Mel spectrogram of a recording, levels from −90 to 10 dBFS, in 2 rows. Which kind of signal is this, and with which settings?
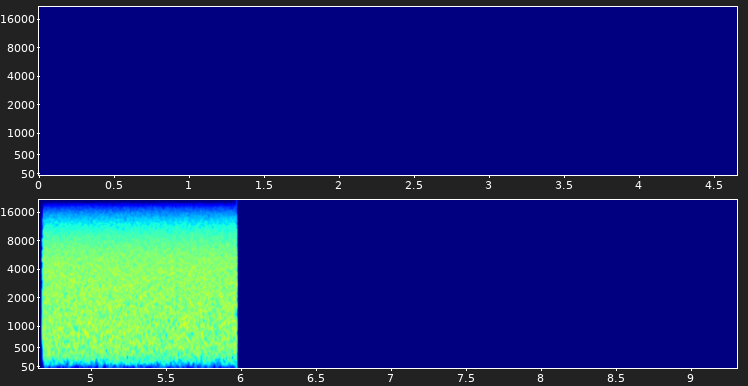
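noise band 380–5700 Hz, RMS -20 dBFS 1.29 s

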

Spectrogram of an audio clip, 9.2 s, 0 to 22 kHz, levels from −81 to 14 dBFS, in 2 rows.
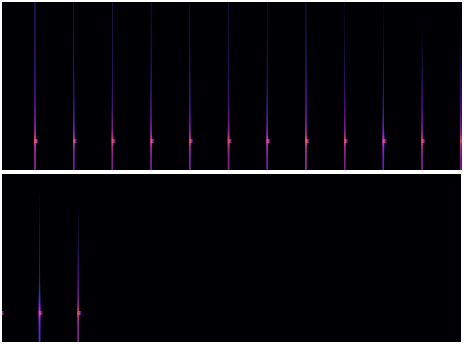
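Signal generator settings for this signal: metronome 155 bpm, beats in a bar 7, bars 2, 3930 Hz, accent 4 dB -8 dBFS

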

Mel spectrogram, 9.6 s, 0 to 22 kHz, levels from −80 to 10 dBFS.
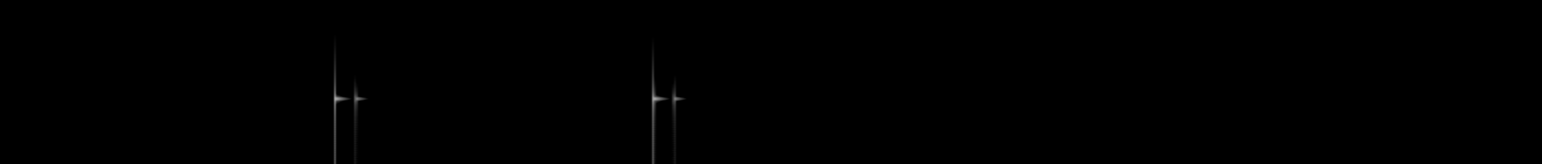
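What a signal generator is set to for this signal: sonar ping 1840 Hz, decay 0.10 s, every 1.99 s, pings 2, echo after 0.13 s, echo -15.5 dB -16 dBFS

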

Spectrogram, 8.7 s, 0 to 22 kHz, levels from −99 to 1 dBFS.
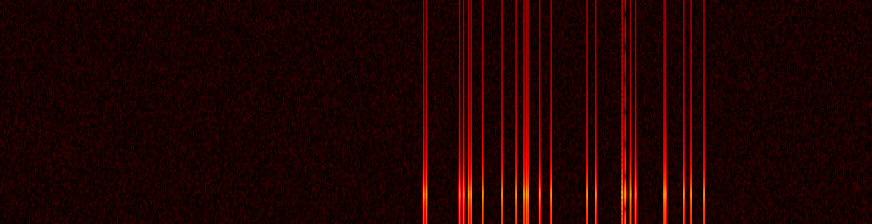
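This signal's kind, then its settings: random clicks 9.2/s -17 dBFS 2.95 s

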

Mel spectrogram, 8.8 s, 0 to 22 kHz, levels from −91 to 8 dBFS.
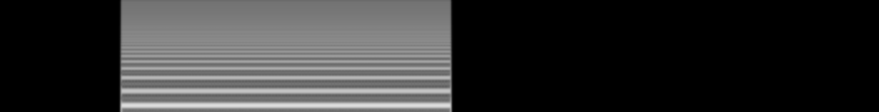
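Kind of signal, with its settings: tone square 255 Hz -6 dBFS 3.29 s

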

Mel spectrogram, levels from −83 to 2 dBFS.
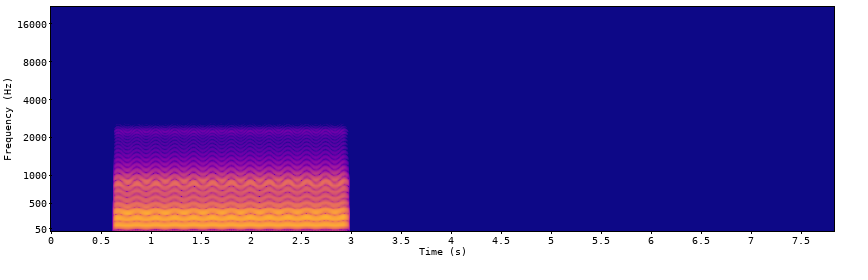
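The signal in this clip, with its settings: formant-synthesis vowel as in who'd, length 2.36 s, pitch 115 Hz, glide +1 st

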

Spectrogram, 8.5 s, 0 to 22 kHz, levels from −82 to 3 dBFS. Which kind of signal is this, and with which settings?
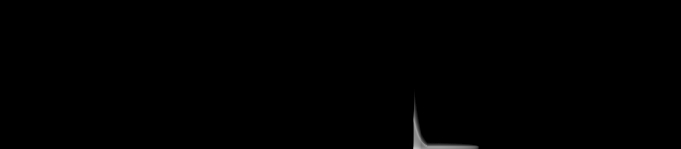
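synth note saw F3 24 dB/oct, low-pass 390 Hz, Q 6.6, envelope 3.5 oct, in 0.17 s, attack 2.1 ms, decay 0.09 s, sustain -18 dB, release 0.48 s, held 0.33 s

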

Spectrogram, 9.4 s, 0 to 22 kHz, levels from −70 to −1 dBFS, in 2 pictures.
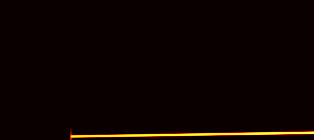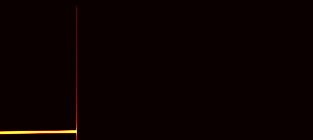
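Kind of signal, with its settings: chirp linear 630 Hz -> 1400 Hz -18 dBFS -> -10.5 dBFS 4.79 s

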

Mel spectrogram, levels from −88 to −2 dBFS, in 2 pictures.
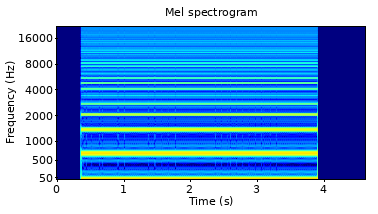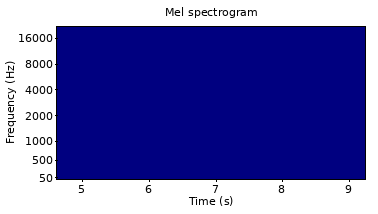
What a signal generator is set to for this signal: pulse 686 Hz, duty 21% -28 dBFS 3.55 s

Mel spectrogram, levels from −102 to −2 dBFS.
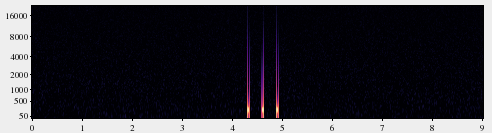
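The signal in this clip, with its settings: tone bursts 216 Hz, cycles 7, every 0.29 s, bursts 3, -6 dBFS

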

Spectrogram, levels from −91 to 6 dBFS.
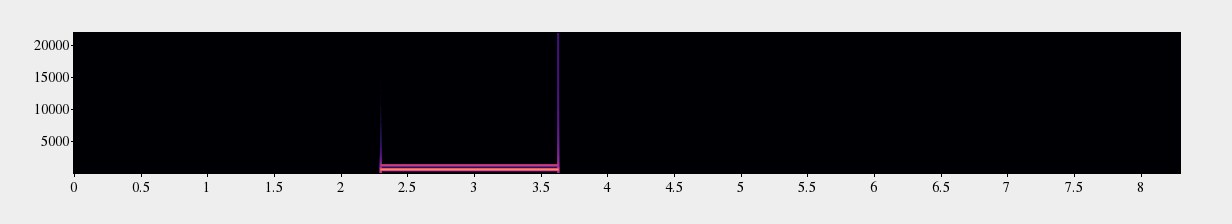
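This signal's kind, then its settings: steady additive tone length 1.33 s, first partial 648 Hz, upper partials -19.5 dB, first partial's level -18.5 dB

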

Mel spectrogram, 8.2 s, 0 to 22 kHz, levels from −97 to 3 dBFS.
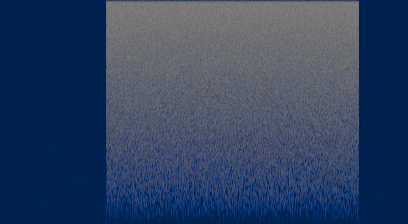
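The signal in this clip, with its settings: noise violet, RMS -29.5 dBFS 5.04 s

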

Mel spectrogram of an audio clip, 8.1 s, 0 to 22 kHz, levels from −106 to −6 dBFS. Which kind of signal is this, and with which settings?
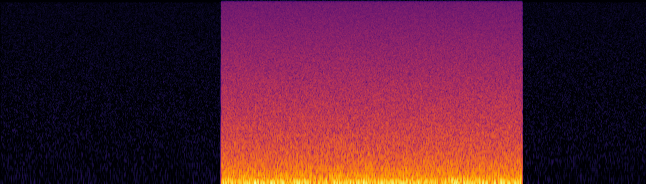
noise brown, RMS -20 dBFS 3.76 s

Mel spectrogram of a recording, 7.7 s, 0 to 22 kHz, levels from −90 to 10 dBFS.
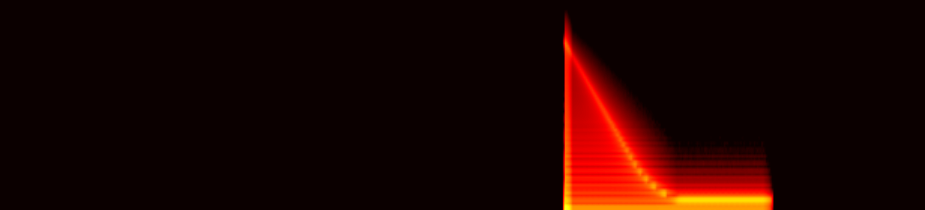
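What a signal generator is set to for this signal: synth note square C#2 12 dB/oct, low-pass 210 Hz, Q 11, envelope 5.5 oct, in 0.94 s, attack 1.6 ms, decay 0.06 s, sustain -21.5 dB, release 0.08 s, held 1.65 s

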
